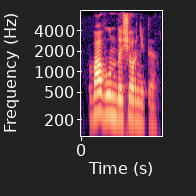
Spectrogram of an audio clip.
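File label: "ва вундӧ сёрнитӧ", Komi, female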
